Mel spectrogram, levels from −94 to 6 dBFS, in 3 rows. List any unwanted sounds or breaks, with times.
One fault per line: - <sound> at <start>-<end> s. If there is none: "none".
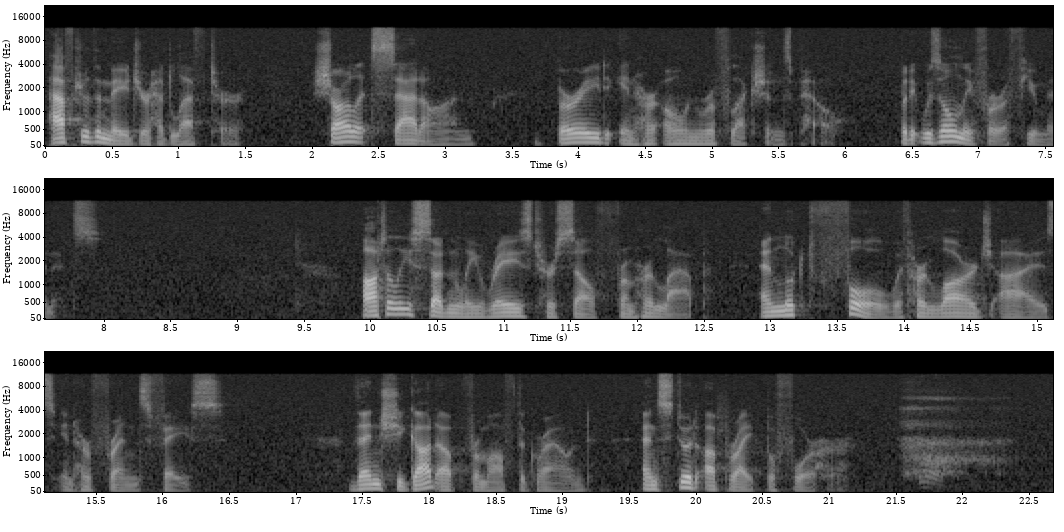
- sigh at 21.5-22.5 s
